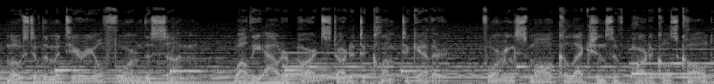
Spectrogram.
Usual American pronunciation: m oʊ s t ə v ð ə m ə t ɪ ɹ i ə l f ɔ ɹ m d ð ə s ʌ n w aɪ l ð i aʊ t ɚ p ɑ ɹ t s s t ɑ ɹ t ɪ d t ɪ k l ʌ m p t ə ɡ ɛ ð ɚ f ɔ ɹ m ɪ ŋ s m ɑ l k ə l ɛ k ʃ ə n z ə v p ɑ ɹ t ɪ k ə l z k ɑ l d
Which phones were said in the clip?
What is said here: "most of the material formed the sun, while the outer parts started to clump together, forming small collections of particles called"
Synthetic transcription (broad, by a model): m oʊ s t ə v ð ə m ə t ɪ ɹ i l f ɔ ɹ m ð ə s ʌ n w aɪ l ð i aʊ t ɚ p ɑ ɹ t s s t ɑ ɹ t ɪ d t ɪ k l ʌ m p t ə ɡ ɛ ð ɚ f ɔ ɹ m ɪ ŋ s m ɑ l k ə l ɛ k ʃ ə n z ə v p ɑ ɹ t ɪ k l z k ɑ l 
